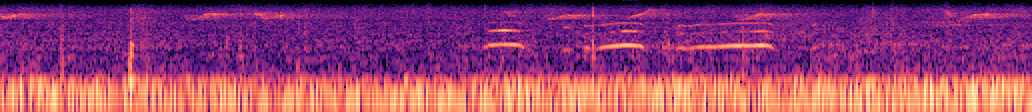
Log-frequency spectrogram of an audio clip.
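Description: Three short, faint arching calls from a macaque about halfway through, over a steady low rumble and short high chirps repeating about once a second.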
